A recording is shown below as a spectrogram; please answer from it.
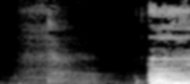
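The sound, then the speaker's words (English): A woman breathing: soft, faint breaths at first, then a much louder, breathy exhale near the end. “She's right there. You can hear her breathe. So you know she's real, huh? Not a doll.”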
